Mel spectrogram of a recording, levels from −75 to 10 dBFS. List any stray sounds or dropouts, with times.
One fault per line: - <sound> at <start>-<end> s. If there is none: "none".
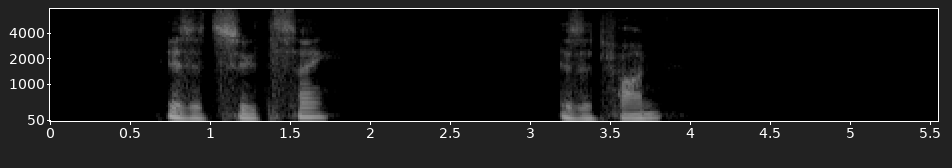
none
